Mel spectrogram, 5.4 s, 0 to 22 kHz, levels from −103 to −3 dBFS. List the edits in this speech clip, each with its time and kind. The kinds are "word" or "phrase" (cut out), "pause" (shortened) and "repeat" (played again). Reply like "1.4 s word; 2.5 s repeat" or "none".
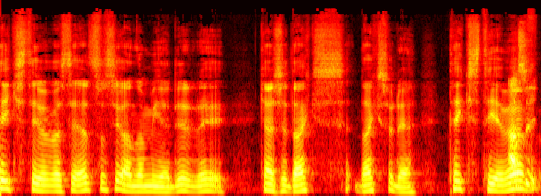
none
